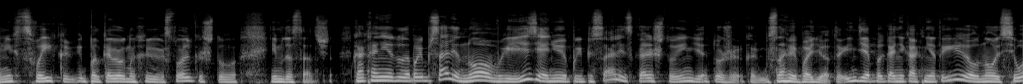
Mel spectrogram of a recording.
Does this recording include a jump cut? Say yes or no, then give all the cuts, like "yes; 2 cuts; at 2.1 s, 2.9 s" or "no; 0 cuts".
no; 0 cuts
